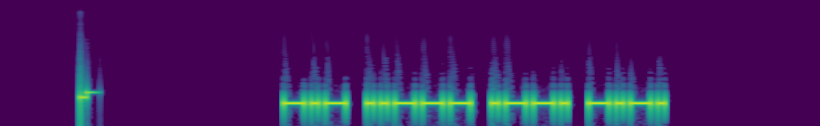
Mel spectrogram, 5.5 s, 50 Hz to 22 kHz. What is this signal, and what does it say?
Morse code, heard as a keyed tone, about 26 wpm, 700 Hz. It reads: K2PC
